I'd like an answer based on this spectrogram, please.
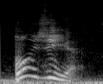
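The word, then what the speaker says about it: Bom dia: 자, 원어민 발음으로 봉지야.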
